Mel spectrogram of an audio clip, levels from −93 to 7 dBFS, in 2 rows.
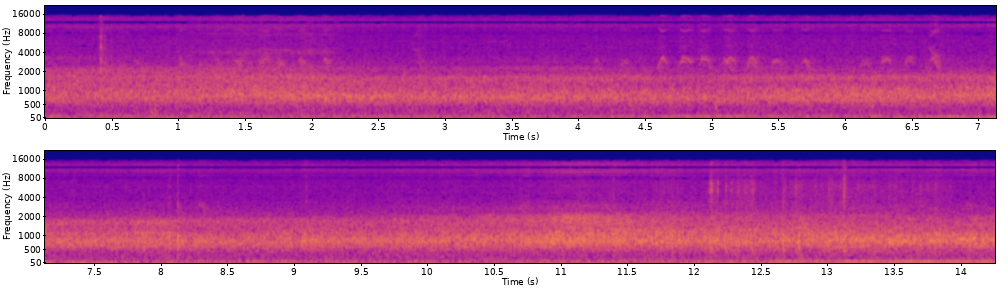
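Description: From start to finish the clip carries computer activity noise: a buzzing, chirping texture pulsing at around 150 Hz and sitting roughly 20 dB below the wanted sound. Changing processor, graphics or mouse load draws varying current through a ground shared with the audio path, so those fluctuations ride into the signal as interference. Its bursts and shifts follow the machine's activity rather than anything in the sound itself, which gives it away.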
